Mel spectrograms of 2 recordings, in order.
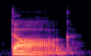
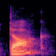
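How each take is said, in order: First: Dog with a stretched long vowel; dog, drawn out at the end. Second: Doc with a clipped short vowel; Doc, quick and stopped. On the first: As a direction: hold the o in dog longer. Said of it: "half the size of dog". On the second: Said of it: "doc is half the size of". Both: Shown as a demonstration.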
